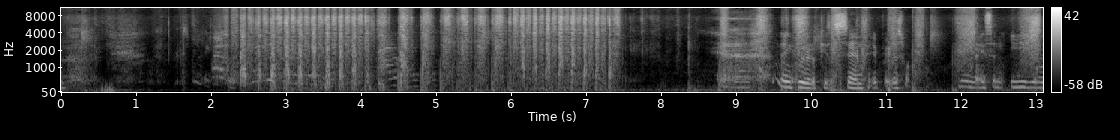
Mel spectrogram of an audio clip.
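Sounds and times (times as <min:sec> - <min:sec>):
sandpaper rubbing on leather: 0:02.1 - 0:07.5, 0:09.6 - 0:13.0.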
